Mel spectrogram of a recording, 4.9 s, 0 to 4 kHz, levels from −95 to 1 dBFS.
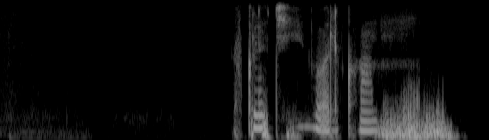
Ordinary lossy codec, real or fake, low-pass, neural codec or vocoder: none; real; 3.6 kHz; none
